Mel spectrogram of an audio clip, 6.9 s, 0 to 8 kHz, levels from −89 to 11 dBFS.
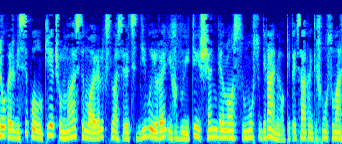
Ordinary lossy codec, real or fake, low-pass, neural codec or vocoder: MP3, 24 kbps; fake; 7.2 kHz; codec, 16 kHz, 1 kbps, FunCodec, trained on Chinese and English, 50 frames a second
